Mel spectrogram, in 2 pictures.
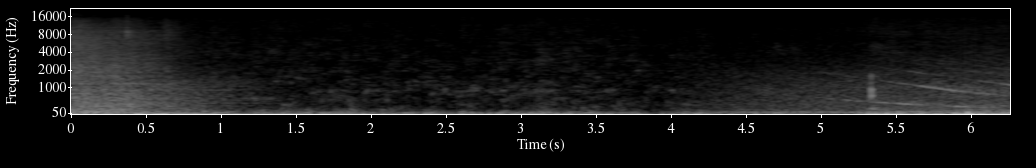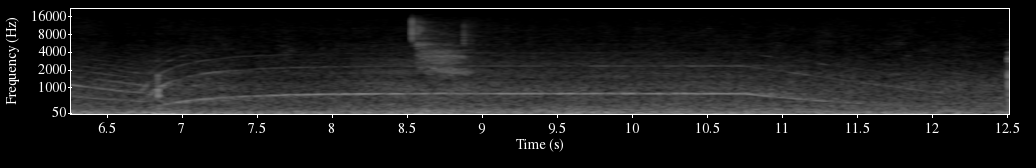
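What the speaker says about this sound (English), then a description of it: "Achi could hear an ambulance and police sirens wailing on the main road." Police and ambulance sirens wail in 428 Shibuya Scramble in a city setting, rising then holding long steady tones after a quieter stretch, fairly distant and alone.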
